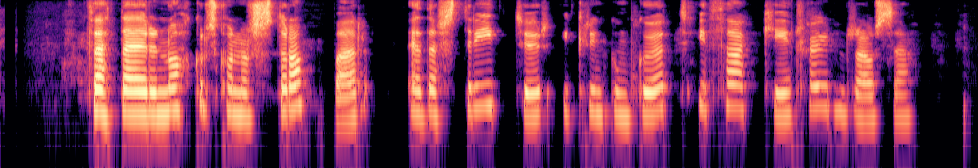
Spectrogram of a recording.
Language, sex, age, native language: Icelandic, female, 30-39, Icelandic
